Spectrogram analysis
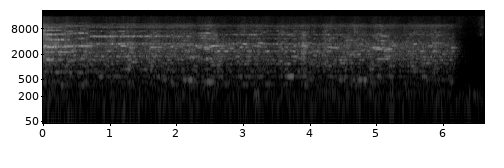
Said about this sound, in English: You got to give me like 2 seconds because I got to go to the other side of the room and grab that phone and put it on silence. I will be right back.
